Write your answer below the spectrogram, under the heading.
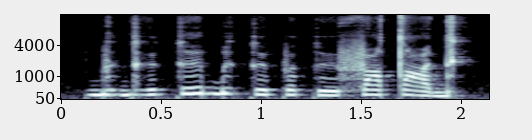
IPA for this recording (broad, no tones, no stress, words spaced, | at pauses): bɨɡʱʉkɨ ɓɨkʉpɵkʉ fetˤɨd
